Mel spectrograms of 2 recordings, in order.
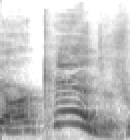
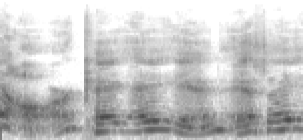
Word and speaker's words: Arkansas: Arkansas the we wait call it the Arkansas River which is the way it's spelled and our kan si yes but you pronounce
